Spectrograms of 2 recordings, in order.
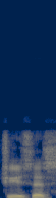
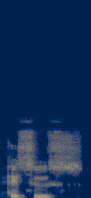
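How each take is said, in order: First: The name is pronounced the English way. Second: The name is pronounced the Spanish way. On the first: "In English"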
